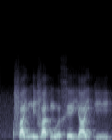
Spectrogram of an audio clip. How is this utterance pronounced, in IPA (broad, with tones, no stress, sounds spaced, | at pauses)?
f a˧˥ j n i˧ v a˦˥ t̚ m u˨˩˨ ə̯ x e˨˩ j a˧˥ j ɓ i˨˩˦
